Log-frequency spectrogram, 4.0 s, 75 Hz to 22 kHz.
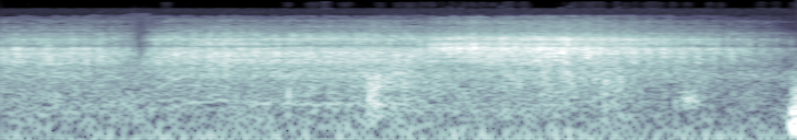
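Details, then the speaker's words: RC Spiderbot with brushed motor and 20A ESC, just-replaced gear; rapid harsh clicking chatter as teeth skip instead of meshing, the new gear already stripped and slipping. "I can hear the gears slipping already."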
